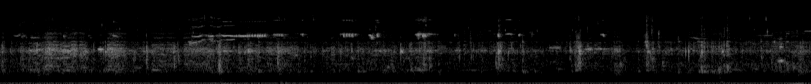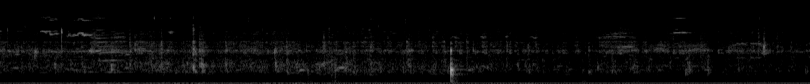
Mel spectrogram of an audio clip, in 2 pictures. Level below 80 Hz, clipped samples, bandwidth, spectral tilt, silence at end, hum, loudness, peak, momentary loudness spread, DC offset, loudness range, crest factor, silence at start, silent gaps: -66 dBFS; under 0.1%; 11.5 kHz; 0.5 dB/octave; 0 s; none; -40 LUFS; -16 dBFS; 17 LU; under 0.1%; 11 LU; 28 dB; 0 s; none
